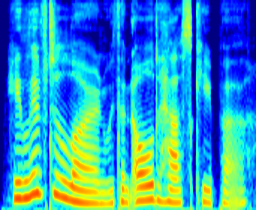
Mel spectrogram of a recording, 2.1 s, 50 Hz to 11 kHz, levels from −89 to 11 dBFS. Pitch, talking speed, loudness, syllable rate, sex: 210 Hz, 195 wpm, -15 LUFS, 6.5 syllables/s, female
